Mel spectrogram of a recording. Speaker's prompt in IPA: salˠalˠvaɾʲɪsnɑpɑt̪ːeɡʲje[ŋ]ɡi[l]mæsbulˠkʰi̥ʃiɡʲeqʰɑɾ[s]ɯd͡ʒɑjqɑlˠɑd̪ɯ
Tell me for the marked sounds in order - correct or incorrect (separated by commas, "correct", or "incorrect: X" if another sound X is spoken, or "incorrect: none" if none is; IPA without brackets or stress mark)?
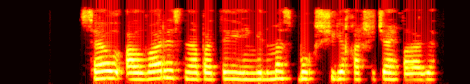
correct, correct, incorrect: ʃ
